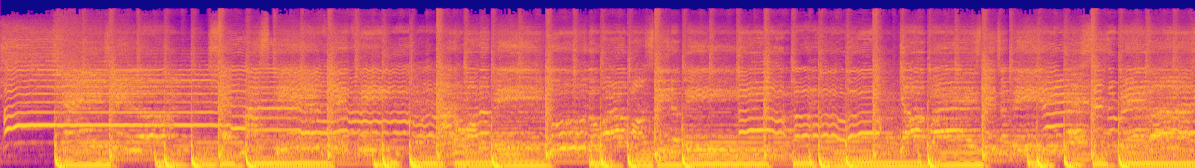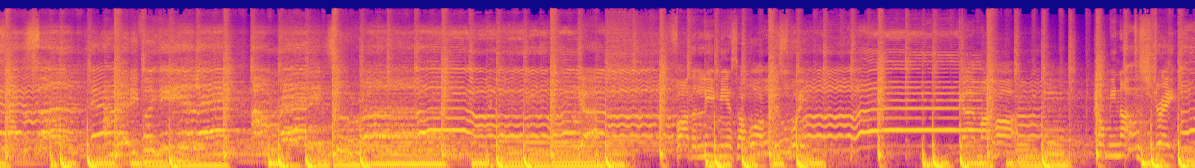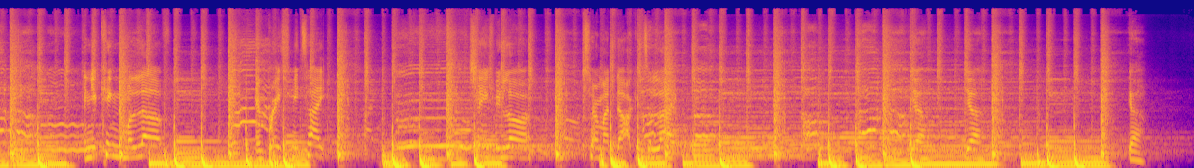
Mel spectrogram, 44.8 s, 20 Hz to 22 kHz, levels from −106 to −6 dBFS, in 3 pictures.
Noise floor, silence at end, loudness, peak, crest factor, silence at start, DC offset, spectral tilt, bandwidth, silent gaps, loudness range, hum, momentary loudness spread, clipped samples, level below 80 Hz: -48 dBFS; 0.65 s; -15 LUFS; 0 dBFS; 14 dB; 0 s; under 0.1%; -4.5 dB/octave; 19 kHz; none; 2 LU; none; 4 LU; under 0.1%; -20 dBFS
